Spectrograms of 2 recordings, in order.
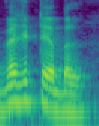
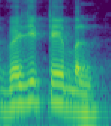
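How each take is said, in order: No difference in how they are said.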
